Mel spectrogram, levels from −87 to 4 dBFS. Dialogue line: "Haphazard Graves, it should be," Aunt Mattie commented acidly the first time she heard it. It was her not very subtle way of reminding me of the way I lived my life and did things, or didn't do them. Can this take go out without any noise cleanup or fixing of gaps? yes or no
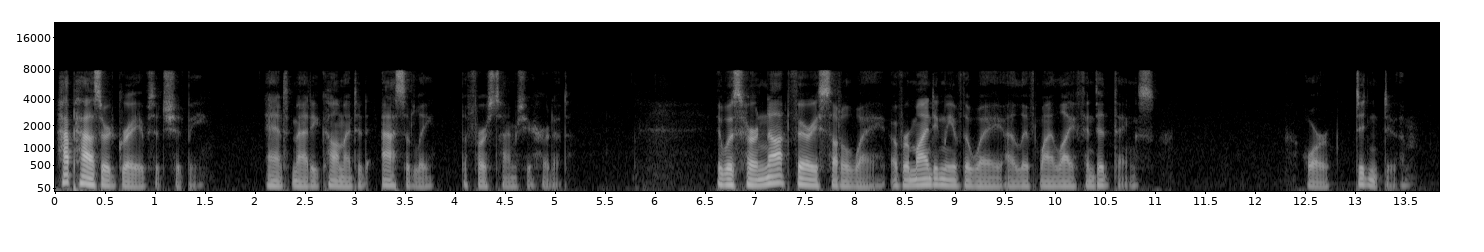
yes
